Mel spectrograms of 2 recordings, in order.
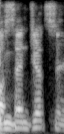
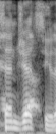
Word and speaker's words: Senjutsu: Oh, Senjutsu. Yeah, Senjutsu.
